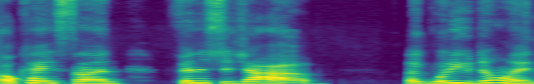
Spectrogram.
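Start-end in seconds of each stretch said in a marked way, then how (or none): none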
